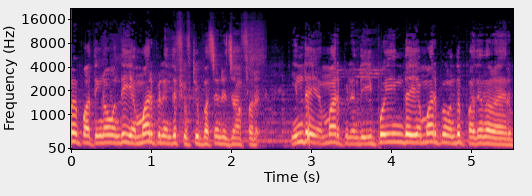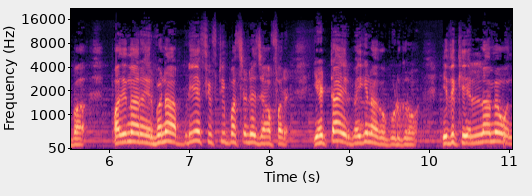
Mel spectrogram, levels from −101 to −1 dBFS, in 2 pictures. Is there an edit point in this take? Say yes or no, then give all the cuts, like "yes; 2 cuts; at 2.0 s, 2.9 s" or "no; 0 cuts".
yes; 1 cut; at 2.5 s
